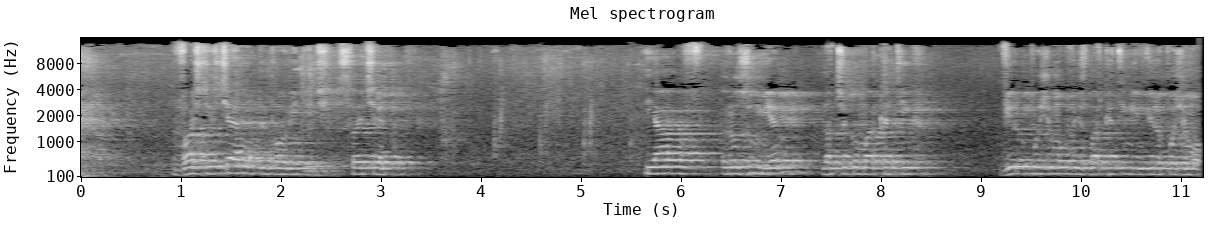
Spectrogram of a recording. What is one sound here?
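A woman speaks with animation through a loudspeaker in a large room.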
